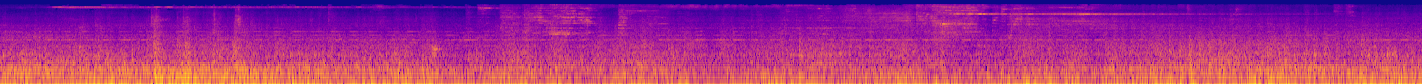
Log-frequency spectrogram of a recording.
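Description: Freight cars of a BNSF manifest train rolling past at a grade crossing: a steady wheel-on-rail rumble with a few clacks, and thin high-pitched wheel squeal in the first few seconds and again about two-thirds through.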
